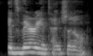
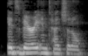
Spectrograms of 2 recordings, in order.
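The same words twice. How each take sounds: The two takes are said the same way.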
